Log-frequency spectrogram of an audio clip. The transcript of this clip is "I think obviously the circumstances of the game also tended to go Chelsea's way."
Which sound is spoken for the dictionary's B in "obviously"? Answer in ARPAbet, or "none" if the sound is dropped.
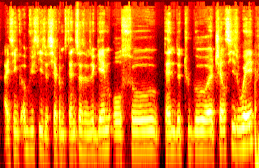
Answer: B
